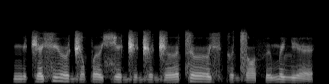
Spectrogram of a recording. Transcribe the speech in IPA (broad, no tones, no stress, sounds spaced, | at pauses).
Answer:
ŋ e t͡ʃ ɛ xʲ ɵː d͡ʒ ɔ p əː ɕ e d͡ʒ ɯ d͡ʒ ɵ d͡ʒ əː t͡s ɵː xʲ ə k ɵ d͡z ɔ θ ɨ m e lʲ ɛ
